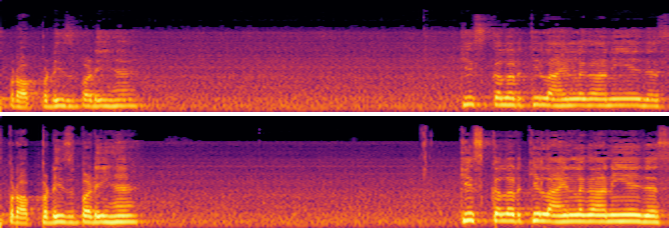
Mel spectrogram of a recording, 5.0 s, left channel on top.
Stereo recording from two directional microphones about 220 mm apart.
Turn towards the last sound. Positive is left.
turn(degrees=-50)  # may be behind; listen again after turning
